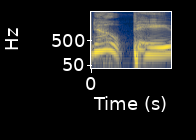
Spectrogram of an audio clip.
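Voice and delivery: very loud, angry male snapping. Retelling a man who was mad at his girlfriend: mock-angry. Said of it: "this dude was like mad at his girlfriend".

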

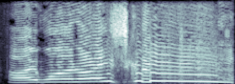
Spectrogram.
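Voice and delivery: mock very high, very loud, slow child's cry. Recalling how the listener said it, half standing: imitating a little kid crying. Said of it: "you said it in a almost like a little kid cry".

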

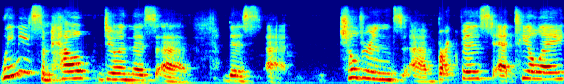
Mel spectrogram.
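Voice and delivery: put-on Southern accent with halting fillers. Retelling a director's request for help with a breakfast: Jana Knezik's Southern accent. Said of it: "she has this great Southern accent".

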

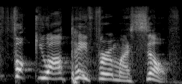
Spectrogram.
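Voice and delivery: plain

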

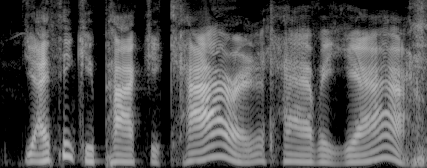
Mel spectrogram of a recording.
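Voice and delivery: Boston-accented speech. Showing off an accent for the others, in a Boston accent. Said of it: "someone can do the Boston accent right".

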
